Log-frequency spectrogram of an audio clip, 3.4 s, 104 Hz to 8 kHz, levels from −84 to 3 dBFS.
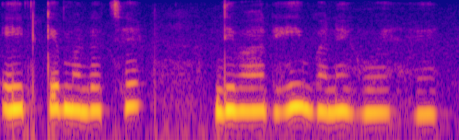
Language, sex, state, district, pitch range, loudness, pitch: Hindi, female, Jharkhand, Palamu, 250-275 Hz, -14 LUFS, 260 Hz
